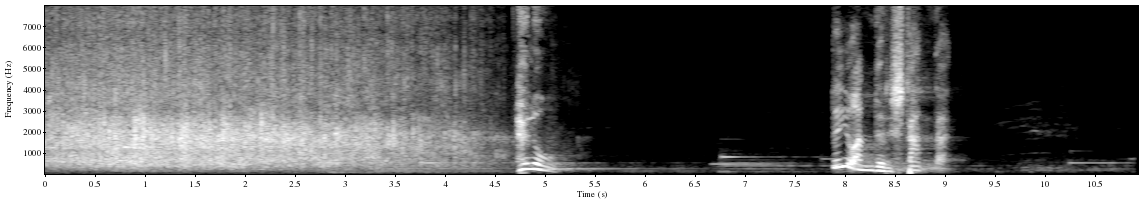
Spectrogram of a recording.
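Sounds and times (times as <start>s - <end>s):
audience applauding: 0.0s - 5.4s
speech: 4.8s - 5.3s, 8.0s - 9.2s.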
